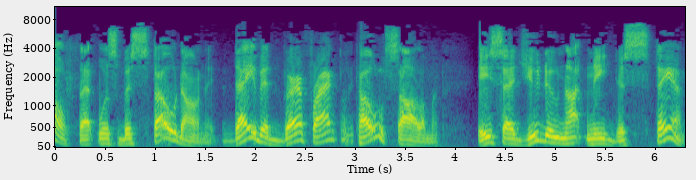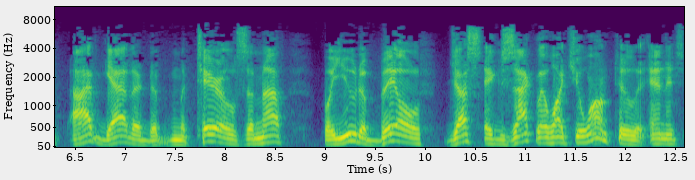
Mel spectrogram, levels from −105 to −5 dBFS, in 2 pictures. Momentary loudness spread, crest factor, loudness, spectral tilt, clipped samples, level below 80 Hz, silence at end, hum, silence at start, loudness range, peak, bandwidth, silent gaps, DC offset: 5 LU; 14 dB; -17 LUFS; -5.5 dB/octave; under 0.1%; -56 dBFS; 0 s; none; 0 s; 1 LU; -2 dBFS; 7.6 kHz; none; under 0.1%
